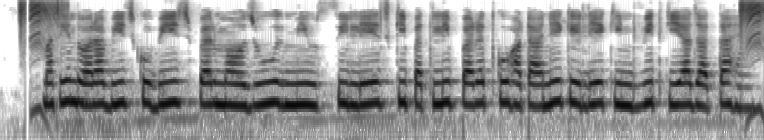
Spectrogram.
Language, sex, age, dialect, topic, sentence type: Hindi, female, 18-24, Awadhi Bundeli, agriculture, statement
